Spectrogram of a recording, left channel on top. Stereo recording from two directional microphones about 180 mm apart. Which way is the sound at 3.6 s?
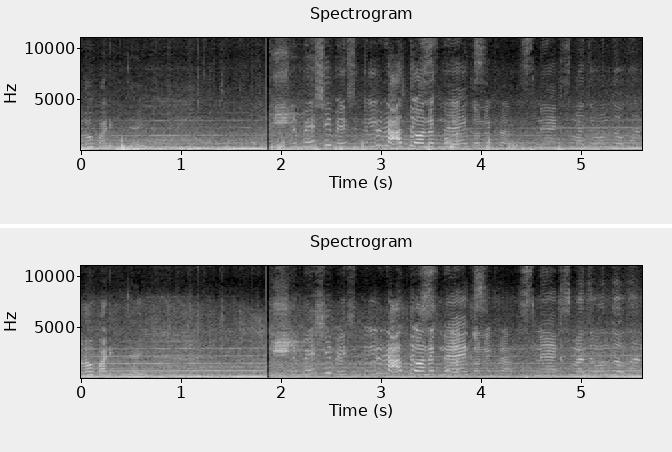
45° left (ahead or behind).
